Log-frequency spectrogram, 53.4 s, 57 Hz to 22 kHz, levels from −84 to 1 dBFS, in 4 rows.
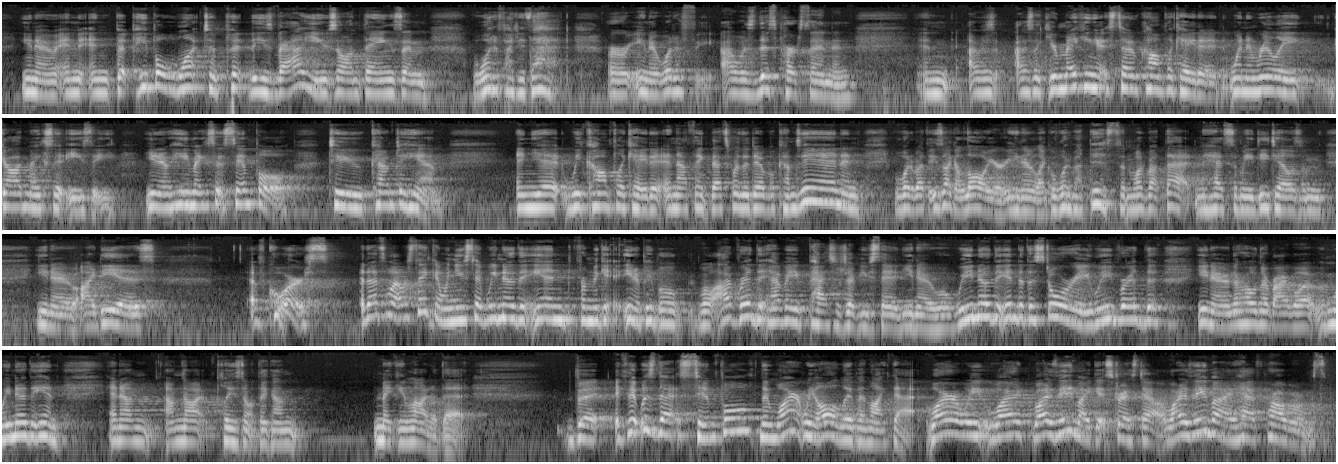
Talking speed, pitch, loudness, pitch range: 220 wpm, 190 Hz, -20 LUFS, 175-225 Hz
